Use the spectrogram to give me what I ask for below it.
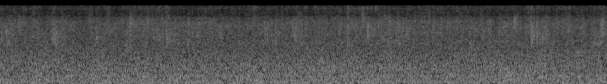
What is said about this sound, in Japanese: すごい雨これ雨の音がもう入り込んじゃってんじゃないかな危険だマジで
